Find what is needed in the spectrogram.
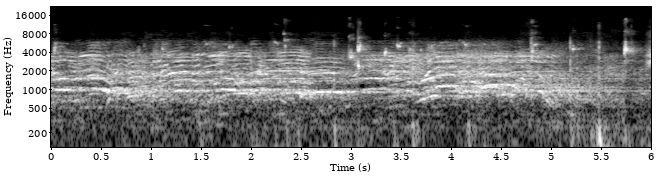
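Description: Basketball dribbled on a hardwood court in an arena, with sharp sneaker squeaks and scattered player and bench voices.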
